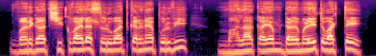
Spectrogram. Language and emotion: Marathi, fearful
